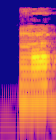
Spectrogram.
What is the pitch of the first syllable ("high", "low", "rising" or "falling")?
high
